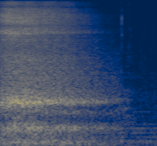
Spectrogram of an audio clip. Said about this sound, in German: Und atme noch einmal tief ein und tief wieder aus.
